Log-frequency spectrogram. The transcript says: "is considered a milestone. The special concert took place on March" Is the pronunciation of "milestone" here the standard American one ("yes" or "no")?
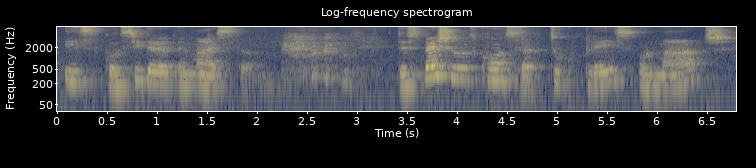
no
